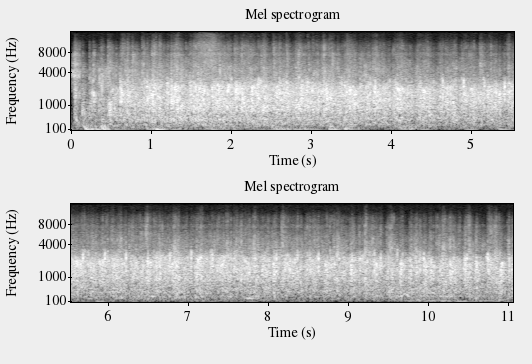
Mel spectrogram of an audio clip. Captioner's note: applause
